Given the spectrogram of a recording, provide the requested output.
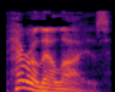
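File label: "parallelize", British English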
